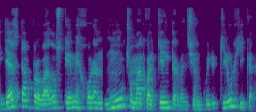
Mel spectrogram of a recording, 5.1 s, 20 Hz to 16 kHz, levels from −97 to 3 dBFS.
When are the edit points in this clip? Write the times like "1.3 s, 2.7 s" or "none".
2.0 s, 2.9 s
